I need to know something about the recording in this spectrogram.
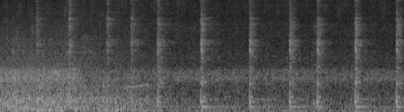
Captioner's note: tapping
